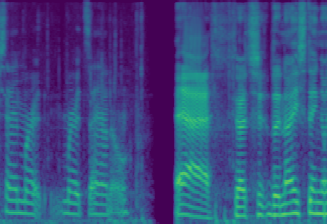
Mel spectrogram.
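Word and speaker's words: San Marzano: like San Marano Tomatoes San Morano oh no they're uh not San Morano they're San meran yeah that's the nice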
